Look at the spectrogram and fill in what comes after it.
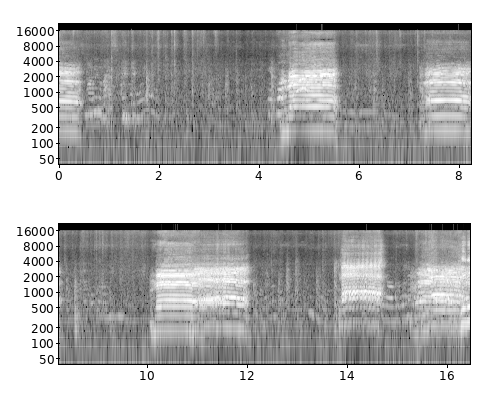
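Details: Goats being fed by a child and his mother in Indonesia, with about five goats present. Five loud, harmonic bleats of about a second each arrive every few seconds, and quiet talking is heard in the gaps.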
